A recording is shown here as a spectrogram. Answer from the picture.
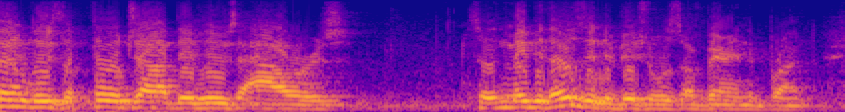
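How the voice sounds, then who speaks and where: A man with an American accent speaks at a fairly high pitch with lively intonation. There is noticeable background noise and audible room echo. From US South (Georgia). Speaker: economist panelist. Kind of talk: panel presentation. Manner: fast.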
